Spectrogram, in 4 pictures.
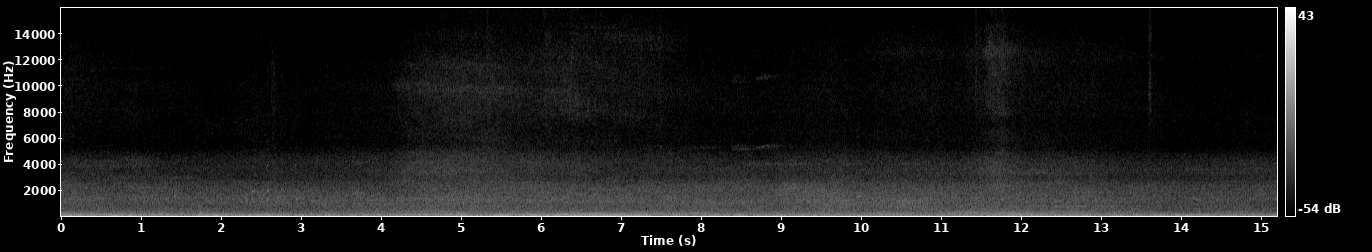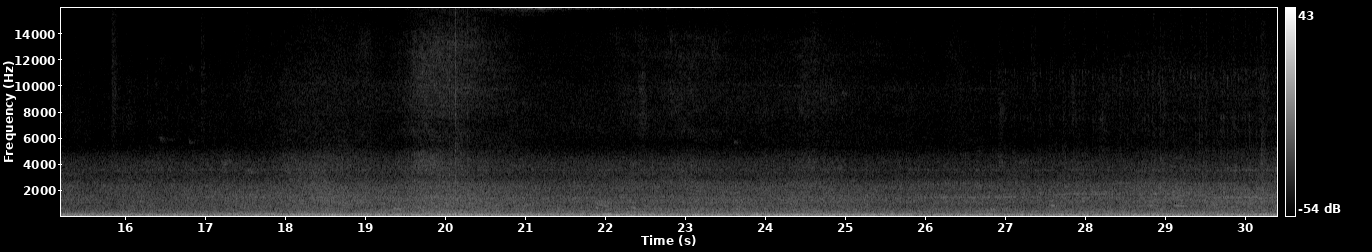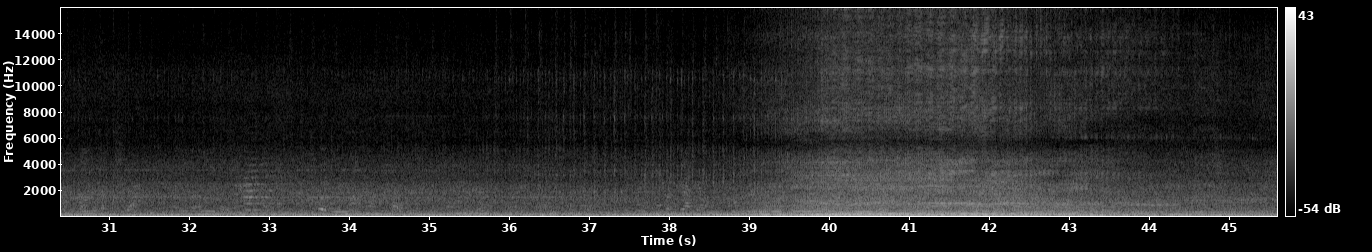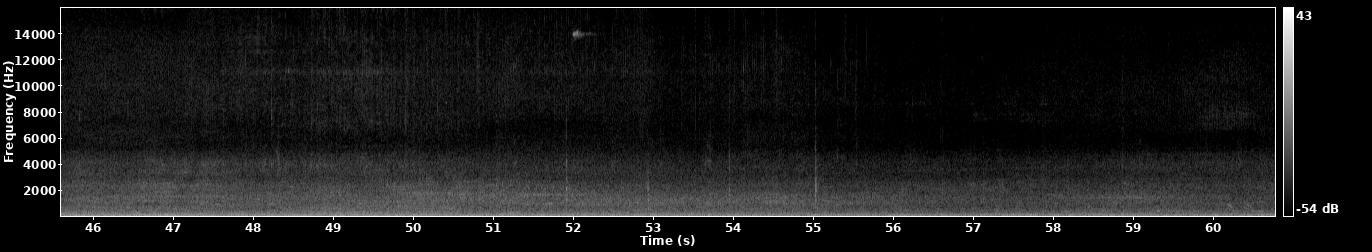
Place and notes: {
  "title": "Zhongzheng Rd, Hualien City - on the Road",
  "date": "2014-02-24 15:22:00",
  "description": "walking on the Road, Traffic Sound, Various shops voices\nBinaural recordings\nZoom H4n+ Soundman OKM II",
  "latitude": "23.98",
  "longitude": "121.61",
  "timezone": "Asia/Taipei"
}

